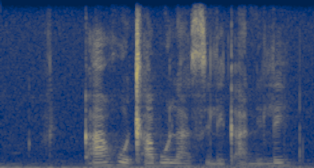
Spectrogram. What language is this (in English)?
Southern Sotho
